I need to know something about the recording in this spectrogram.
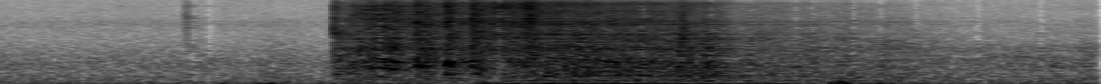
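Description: A vehicle engine starting: a sudden loud surge about a second in that holds for about a second and a half, then fades.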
